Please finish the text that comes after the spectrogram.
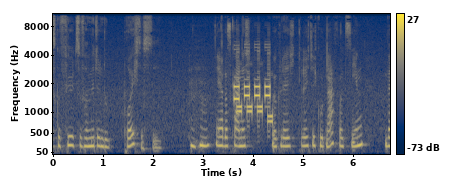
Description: Multi-frequency trunk signalling (R2, with the far end's replies), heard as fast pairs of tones, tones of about 100 ms, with speech in German. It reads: 7888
